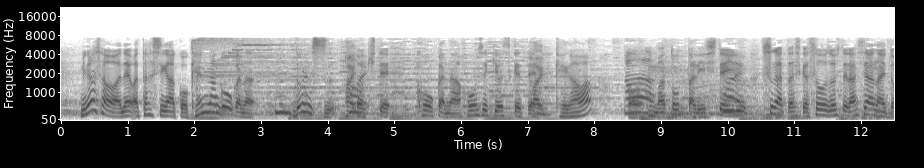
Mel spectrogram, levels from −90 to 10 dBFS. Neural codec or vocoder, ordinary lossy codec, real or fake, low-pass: none; none; real; 7.2 kHz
